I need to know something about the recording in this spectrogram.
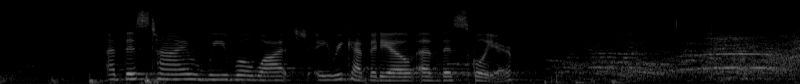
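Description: A woman speaks into a microphone over loudspeakers, addressing an audience.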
